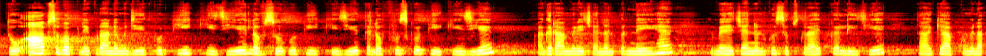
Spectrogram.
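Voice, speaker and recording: A woman teaching Quran recitation, who explains pronunciation rules patiently step by step and then recites the verses slowly, drawing out each word. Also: mid-range voice. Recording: long hall reverb.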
